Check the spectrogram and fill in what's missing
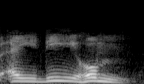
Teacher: أو تقطع أيديهم، قرأ يعقوب أيديهم بضم الهاء، أيديهم قرأها يعقوب أيديهم. وخالف يعقوب الجمهور فقرأها بضم الهاء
